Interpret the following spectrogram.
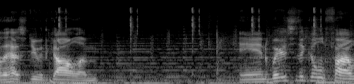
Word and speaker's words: golem: It ends up being pronounced like Gollum.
